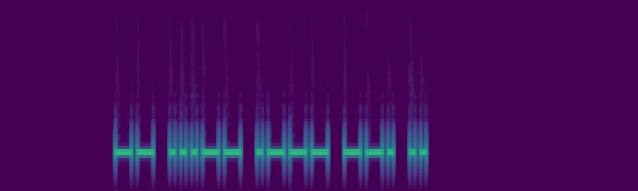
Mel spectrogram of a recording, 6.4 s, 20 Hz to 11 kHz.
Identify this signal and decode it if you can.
Morse code, heard as a keyed tone, about 22 wpm, 700 Hz. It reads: M3JGI
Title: DXCC-100 Call Signs - 5 Characters - Repeated 2x - 22wpm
